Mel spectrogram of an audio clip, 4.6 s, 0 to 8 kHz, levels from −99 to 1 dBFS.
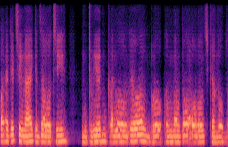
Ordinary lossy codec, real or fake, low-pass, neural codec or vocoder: none; fake; 7.2 kHz; codec, 16 kHz, 0.5 kbps, FreqCodec, smaller model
